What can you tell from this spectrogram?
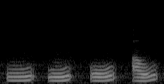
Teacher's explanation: वृत्ताकार क्या होता है, जिसमें ओठ गोल हो जाता है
